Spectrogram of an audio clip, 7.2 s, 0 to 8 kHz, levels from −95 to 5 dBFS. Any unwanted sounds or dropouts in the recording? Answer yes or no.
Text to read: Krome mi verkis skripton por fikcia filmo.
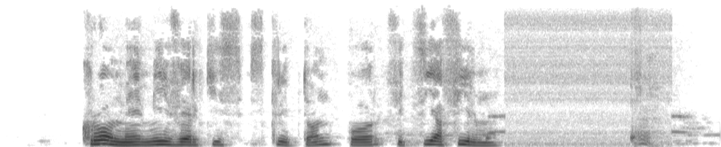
yes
